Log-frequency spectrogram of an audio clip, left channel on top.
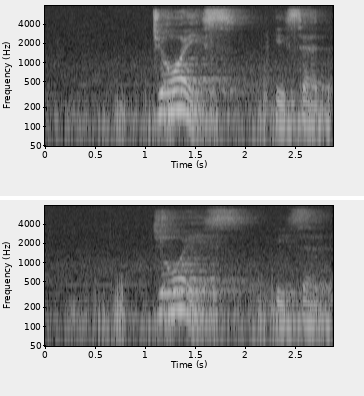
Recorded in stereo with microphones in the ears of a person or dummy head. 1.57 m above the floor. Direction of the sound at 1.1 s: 65° left (ahead or behind).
